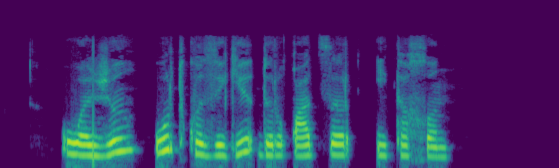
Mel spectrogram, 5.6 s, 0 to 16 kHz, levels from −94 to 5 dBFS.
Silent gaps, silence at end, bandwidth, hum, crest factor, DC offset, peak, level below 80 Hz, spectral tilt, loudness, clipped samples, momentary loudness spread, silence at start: none; 1.15 s; 7.4 kHz; none; 14 dB; under 0.1%; -2 dBFS; -54 dBFS; -8 dB/octave; -16 LUFS; under 0.1%; 10 LU; 0.6 s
